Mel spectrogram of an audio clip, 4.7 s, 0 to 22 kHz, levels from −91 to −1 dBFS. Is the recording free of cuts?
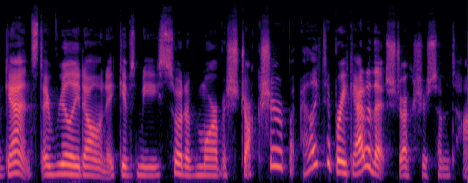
yes; 0 cuts

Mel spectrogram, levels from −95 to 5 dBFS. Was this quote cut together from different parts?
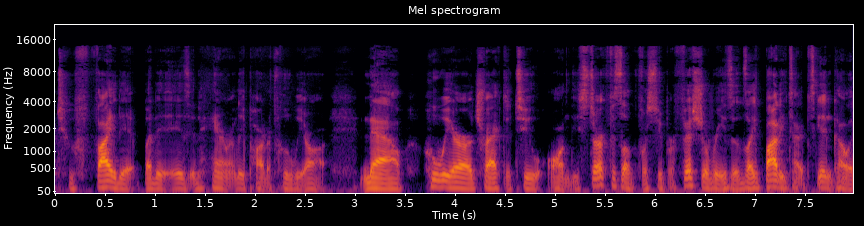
no; 0 cuts

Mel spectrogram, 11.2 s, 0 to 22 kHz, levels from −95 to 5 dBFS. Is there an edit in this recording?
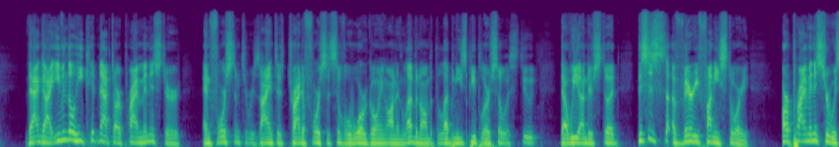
no; 0 cuts

